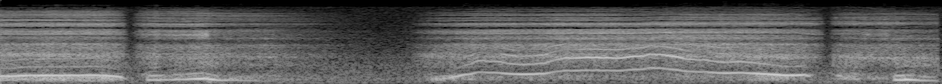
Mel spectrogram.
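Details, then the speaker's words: Example sound in an asthma explainer (student roleplay): musical, whistling wheezes on breathing with a long rising-and-falling tone, illustrating asthma's narrowed airways; wheezing. "asma merupakan penyumbatan saluran napas atau peradangan saluran nafas yang berlangsung secara kronis yang ditandai dengan adanya batuk adanya mengi atau wishing"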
